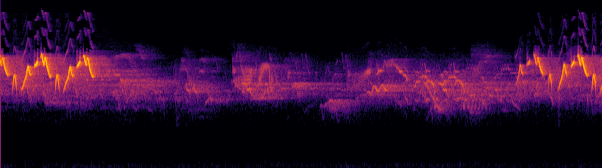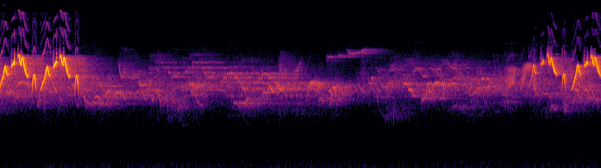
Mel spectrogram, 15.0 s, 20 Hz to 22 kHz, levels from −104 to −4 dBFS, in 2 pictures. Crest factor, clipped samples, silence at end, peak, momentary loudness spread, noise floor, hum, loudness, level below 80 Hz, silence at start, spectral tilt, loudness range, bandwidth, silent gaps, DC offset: 22 dB; under 0.1%; 0 s; -6 dBFS; 28 LU; -59 dBFS; none; -18 LUFS; under -90 dBFS; 0 s; 11 dB/octave; 16 LU; 16 kHz; none; under 0.1%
